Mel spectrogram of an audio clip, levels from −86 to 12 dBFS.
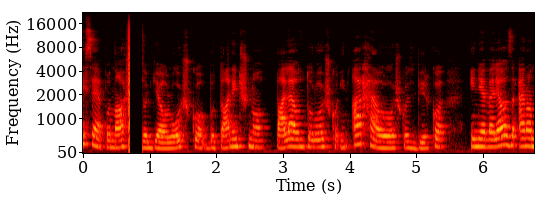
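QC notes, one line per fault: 0.64–0.92 s, wireless microphone squelch dropout: just after "se je" the radio link from the analogue FM transmitter weakened until the receiver's squelch gated its output shut. The fading carrier first lets hiss and static rise, then the mute leaves a hole of near silence lasting about 0.2 s, and the speech comes back as the signal recovers, resuming at "geološko botanično paleontološko in".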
